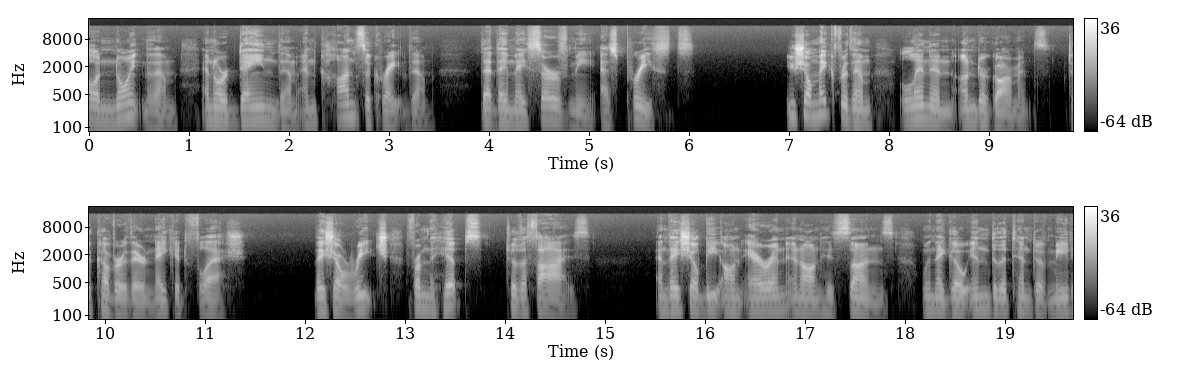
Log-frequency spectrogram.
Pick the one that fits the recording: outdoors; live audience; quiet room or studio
quiet room or studio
